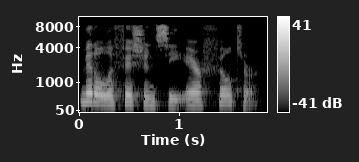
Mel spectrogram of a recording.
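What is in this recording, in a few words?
"middle efficiency air filter", English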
